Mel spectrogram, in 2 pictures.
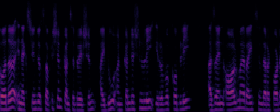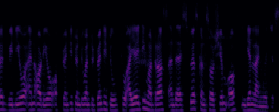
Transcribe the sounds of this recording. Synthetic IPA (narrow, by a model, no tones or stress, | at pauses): fəɾd̪əɾɪ̃nekst͡ʃẽːnd͡ʒɔʋsɐfɪʃə̃ɳʈ̚kə̃nsɪɖəɾeːʃə̃naɪɖuːɐ̃nkə̃ɳɖɪʃənəliʔɪɾɪʋokəbli | æzãɪ̃nɔːlmaɪɾaɪʈsɪ̃nd̪əɾɛkɔːɾɖeɖ̚ʋiɖioːʔæ̃ɳɖɔːɖioːʔɔːʋʈwɛ̃ɳʈiʈwẽɳʈ̬iʋɐ̃nʈuʈwɛ̃ɳʈiʈuːʈuaɪaɪʈiːməɖɾasɛ̃nɖd̪əesʈueskə̃nsoːʃiə̃mɔːʋɪ̃ɳɖijə̃nlæ̃ŋɡʋɪd͡ʒɪs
